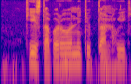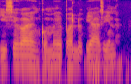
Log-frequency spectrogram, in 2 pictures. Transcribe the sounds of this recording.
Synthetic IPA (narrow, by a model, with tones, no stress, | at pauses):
kʰiː˦st̪ɑ˨po˨ɾoː˦nːi˦t͡ʃu˦t̪ːɑ˨nwiki˧sje˦kɑe˨ŋko˨me˦pɑ˦lːo˨piasin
